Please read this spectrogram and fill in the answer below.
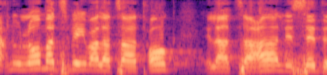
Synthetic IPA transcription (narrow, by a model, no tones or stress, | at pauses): aħnulo̞mat͡sbiʕimʕalat͡saʕat̪ħo̞k | ʔelaat͡saʕalesed̪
